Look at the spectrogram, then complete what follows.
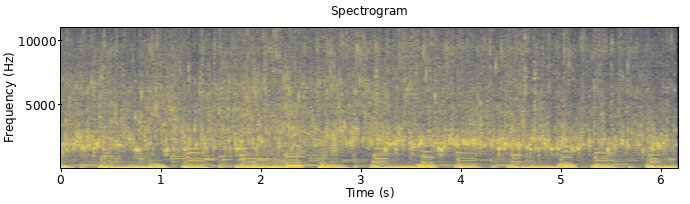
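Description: Hot oil sizzling and bubbling in a frying pan where breaded pork chops are shallow-frying, a dense steady hiss. Background music with a steady bass pattern plays alongside it.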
